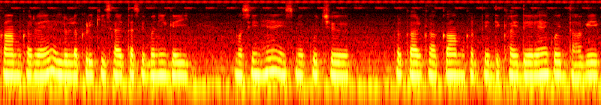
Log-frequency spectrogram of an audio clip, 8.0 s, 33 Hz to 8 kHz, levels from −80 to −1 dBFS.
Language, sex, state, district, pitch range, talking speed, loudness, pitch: Hindi, male, Rajasthan, Bikaner, 145-155 Hz, 195 wpm, -16 LUFS, 150 Hz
